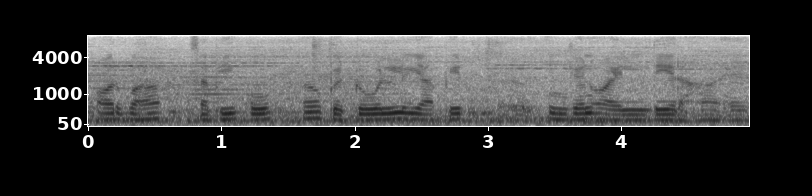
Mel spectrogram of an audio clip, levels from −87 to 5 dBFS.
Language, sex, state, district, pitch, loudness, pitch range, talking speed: Hindi, male, Haryana, Rohtak, 145 Hz, -15 LUFS, 135-155 Hz, 145 wpm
